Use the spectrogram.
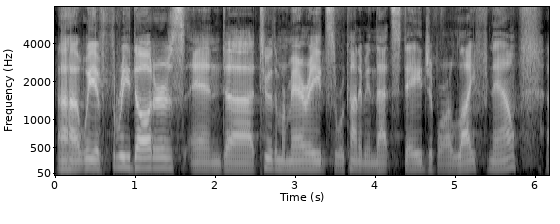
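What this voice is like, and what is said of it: Canadian accent. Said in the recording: “my accent that I'm not just from New South Wales. I was originally from Canada”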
